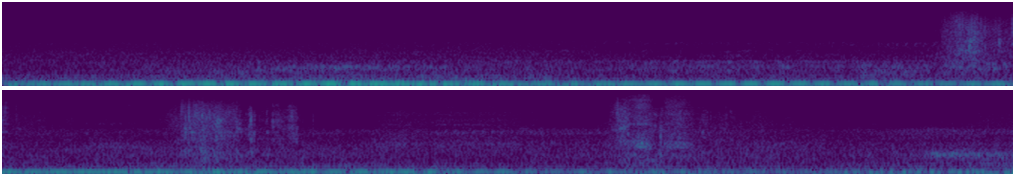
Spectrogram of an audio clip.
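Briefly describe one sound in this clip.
A hand scrapes through loose dirt.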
